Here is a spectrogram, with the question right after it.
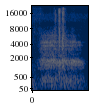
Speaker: uh if you can hear snoring that's my dog by the way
